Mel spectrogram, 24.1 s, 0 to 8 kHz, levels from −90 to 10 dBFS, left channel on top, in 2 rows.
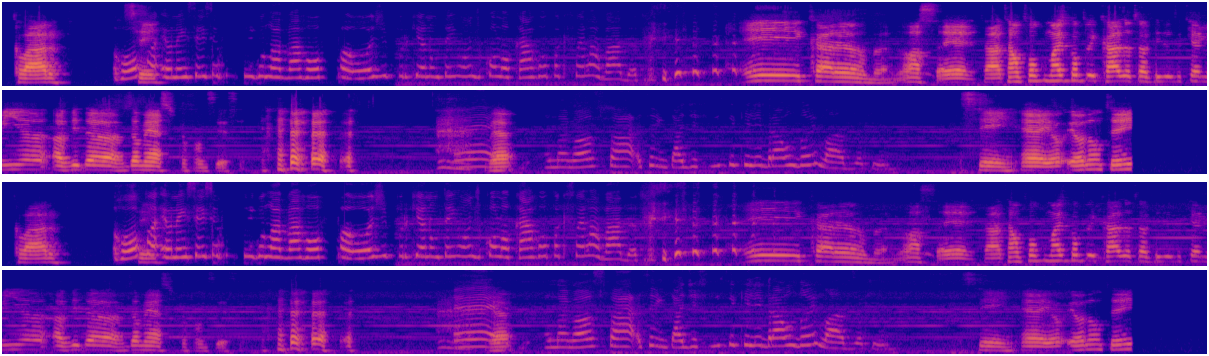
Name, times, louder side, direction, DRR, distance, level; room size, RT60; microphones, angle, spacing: voice 1, 0.1-0.6 1.4-1.5 7.4-14.3 14.7-15.6 16.4-17.2 21.7-23.4, left 7 dB, 85° left, 0.4 m, -28 dB
voice 2, 1.1-7.6 9.2-9.3 16.6-17.2 17.5-21.0, right 3 dB, 45° right, 1.1 m, -38 dB
sound 1, 3.9-22.8, right 3 dB, 60° right, 6.8 m, -58 dB
head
